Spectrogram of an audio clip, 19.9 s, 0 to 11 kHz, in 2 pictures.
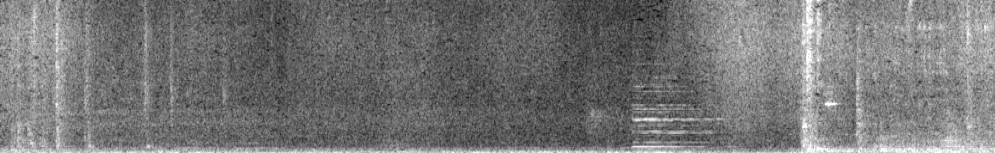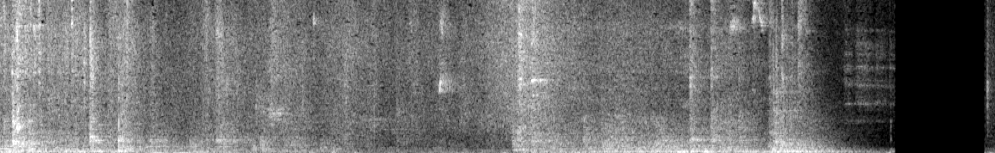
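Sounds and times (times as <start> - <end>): elevator doors sliding open: 0.0 - 18.9
elevator humming: 0.0 - 18.9
elevator arrival chime: 5.9 - 12.9.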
